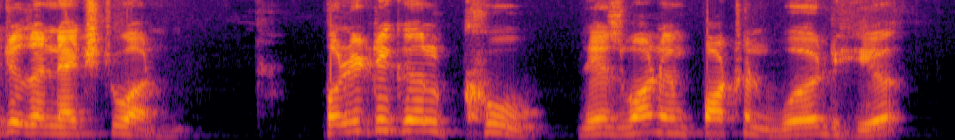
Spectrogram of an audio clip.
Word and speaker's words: coup: Coming to the next one, political coup. There's one important word here. The letter P is silent.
